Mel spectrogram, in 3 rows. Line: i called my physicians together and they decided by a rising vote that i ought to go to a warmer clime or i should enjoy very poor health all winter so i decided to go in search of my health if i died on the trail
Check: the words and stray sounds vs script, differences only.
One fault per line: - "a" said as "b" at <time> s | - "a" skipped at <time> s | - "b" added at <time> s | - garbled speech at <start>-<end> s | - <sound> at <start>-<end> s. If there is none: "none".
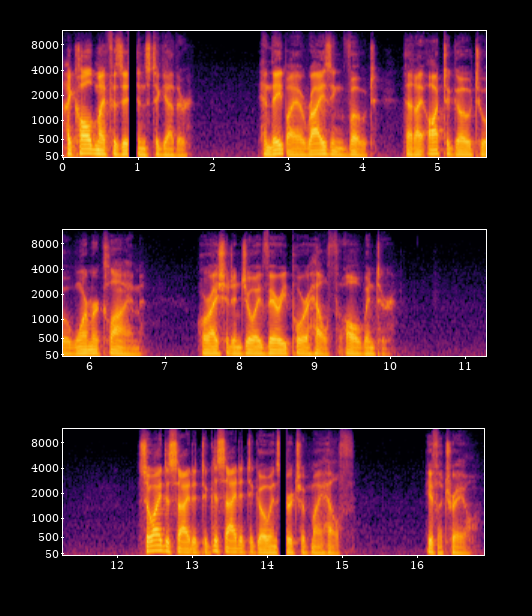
- dropout at 0.9-1.0 s
- "decided" skipped at 2.9 s
- "decided to" added at 13.2 s
- dropout at 14.2-14.3 s
- "i died on" skipped at 16.3 s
